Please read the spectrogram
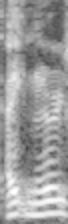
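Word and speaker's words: Aït-Nouri: Is it Aitnouri, is that how you say it? – Yeah.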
